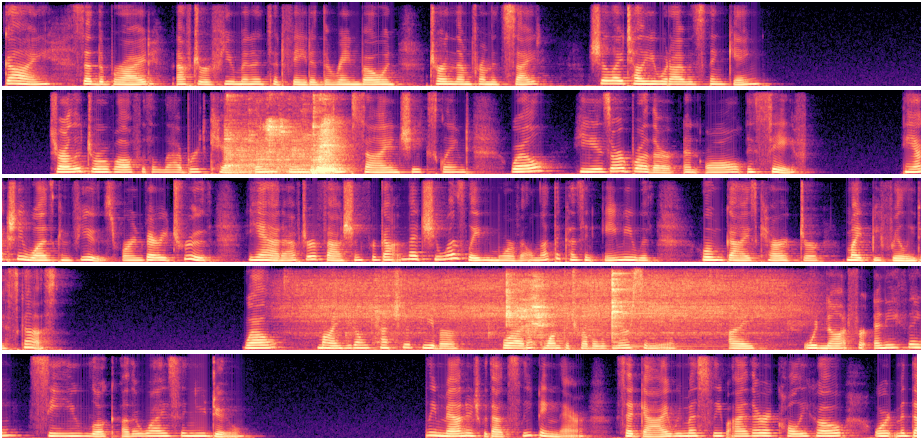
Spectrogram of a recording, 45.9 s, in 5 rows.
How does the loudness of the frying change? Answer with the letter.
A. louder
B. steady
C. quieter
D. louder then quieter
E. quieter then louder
D.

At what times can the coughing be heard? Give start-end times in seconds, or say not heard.
11.4-12.6.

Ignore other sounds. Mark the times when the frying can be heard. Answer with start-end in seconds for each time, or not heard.
30.2-35.9.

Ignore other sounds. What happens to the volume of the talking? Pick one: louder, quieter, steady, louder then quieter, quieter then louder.
steady.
